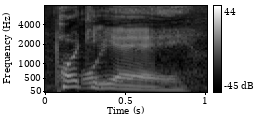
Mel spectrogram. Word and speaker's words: Poitier: Sidney, and how do you pronounce that last name? Poitier.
